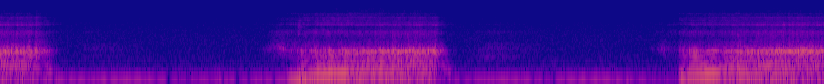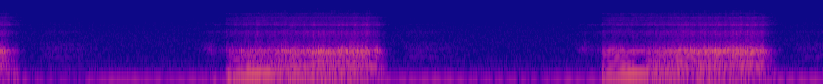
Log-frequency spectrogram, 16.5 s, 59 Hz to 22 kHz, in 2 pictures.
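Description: Loud rattling snores on each in-breath, about 16 a minute, with quiet out-breaths between: regular snoring during sleep.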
